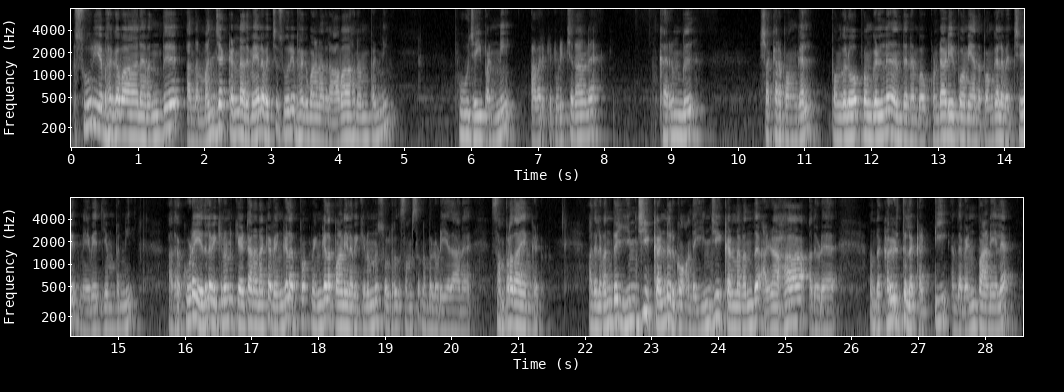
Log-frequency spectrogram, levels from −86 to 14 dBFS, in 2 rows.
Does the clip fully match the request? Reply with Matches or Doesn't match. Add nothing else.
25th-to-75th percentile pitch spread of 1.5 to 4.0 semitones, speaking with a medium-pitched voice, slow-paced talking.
Matches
